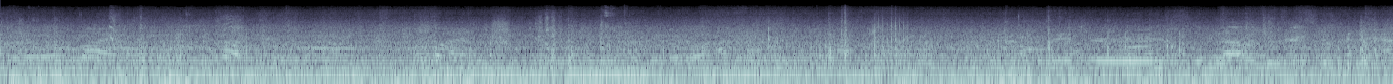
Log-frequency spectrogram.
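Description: Skis scrape over packed snow.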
